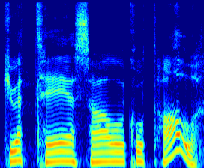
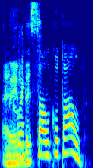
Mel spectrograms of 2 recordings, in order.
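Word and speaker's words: Quetzalcoatl: Og jeg har tatt den er bare, altså jeg, skal, jeg skal nå uttale navnet perfekt for dere. Eh, Kuetesalkotal. Eh, sånn som de sa det i gamle dager. – Kuetesalkotal.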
